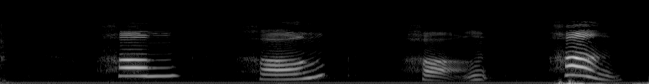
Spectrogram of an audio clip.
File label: "heng", Chinese pinyin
